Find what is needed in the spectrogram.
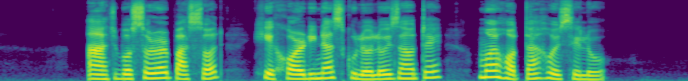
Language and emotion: Assamese, sad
